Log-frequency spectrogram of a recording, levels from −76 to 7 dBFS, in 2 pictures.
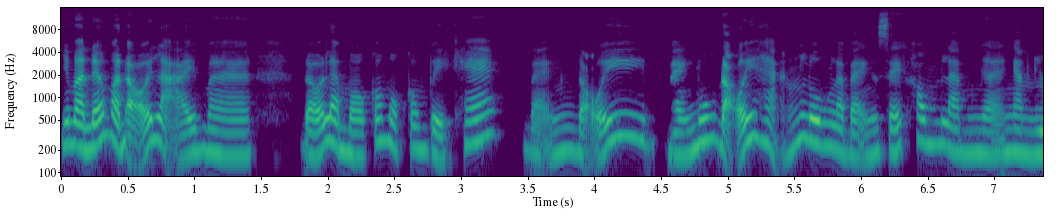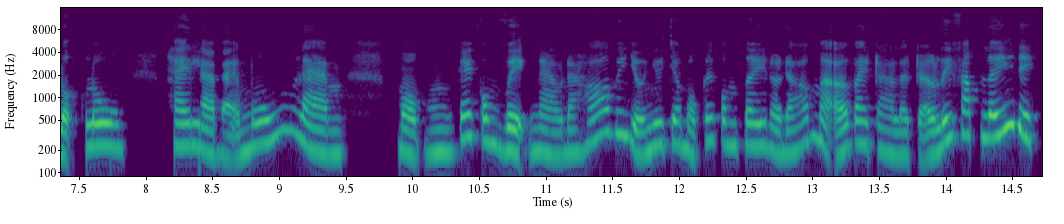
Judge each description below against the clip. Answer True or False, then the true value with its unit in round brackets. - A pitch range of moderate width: False (5.7 semitones)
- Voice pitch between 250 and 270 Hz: False (215 Hz)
